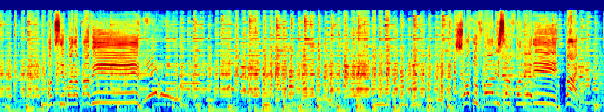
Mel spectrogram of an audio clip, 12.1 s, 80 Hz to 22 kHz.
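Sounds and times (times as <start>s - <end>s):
accordion playing chords: 0.0s - 12.0s.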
